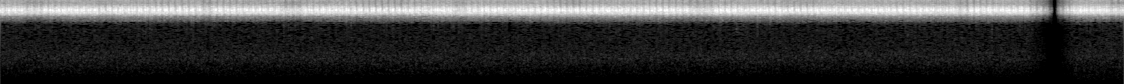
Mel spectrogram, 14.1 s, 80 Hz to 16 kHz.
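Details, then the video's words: Chirping crickets, males stridulating with their wings, keep up an unbroken high-pitched trill. Near the end it drops out for a moment of near silence, then resumes. "Most relaxing cricket sound for 8 hours"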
